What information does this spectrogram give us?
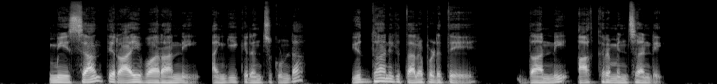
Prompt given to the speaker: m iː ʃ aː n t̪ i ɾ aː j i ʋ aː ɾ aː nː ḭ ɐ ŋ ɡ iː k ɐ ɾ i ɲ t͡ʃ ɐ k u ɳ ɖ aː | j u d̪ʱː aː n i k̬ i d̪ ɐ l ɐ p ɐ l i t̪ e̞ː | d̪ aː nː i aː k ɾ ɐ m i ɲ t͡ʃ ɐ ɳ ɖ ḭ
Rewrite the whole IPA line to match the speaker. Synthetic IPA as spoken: m iː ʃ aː n t̪ i ɾ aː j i ʋ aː ɾ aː nː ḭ ɐ ŋ ɡ iː k ɐ ɾ i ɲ t͡ʃ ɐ k u ɳ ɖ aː | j u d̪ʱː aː n i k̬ i t̪ ɐ l ɐ p ɐ ɽ i t̪ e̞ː | d̪ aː nː i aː k ɾ ɐ m i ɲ t͡ʃ ɐ ɳ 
